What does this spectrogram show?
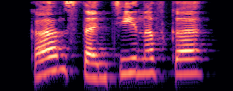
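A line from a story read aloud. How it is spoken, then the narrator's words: Booming announcement. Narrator (Russian): трубным голосом возвестила кондукторша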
